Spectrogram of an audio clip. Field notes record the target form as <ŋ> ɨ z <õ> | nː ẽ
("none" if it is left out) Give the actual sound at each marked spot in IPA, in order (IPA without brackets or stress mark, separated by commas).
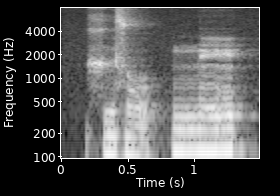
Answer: x, o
